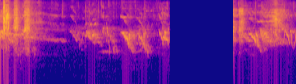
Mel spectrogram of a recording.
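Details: A caged budgerigar warbling in quick, scratchy chirps and squeaky twitters, high-pitched and jumbled, with a brief silent break before the chatter resumes.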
